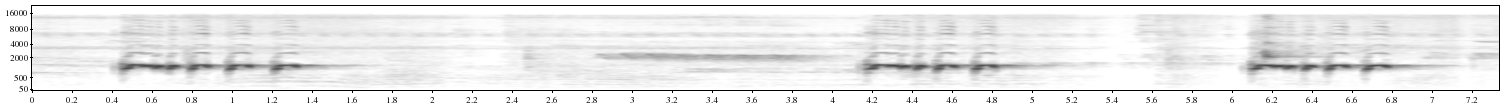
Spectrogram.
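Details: Lure call of a loud, active local zebra dove: three bursts of rapid, rolling cooing notes, each under a second, a few seconds apart, with a soft, faint whistle heard between the first two.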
